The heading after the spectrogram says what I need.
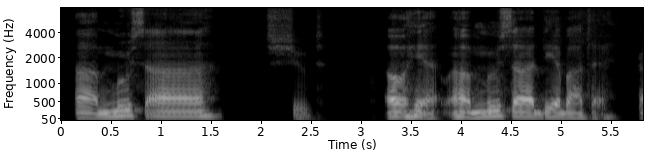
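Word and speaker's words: Moussa Diabaté: Musa Diabate.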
